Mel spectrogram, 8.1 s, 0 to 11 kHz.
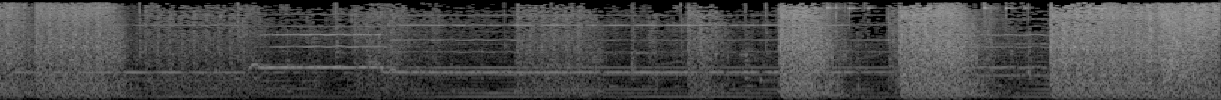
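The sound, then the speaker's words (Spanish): Heavy gunfire rattles through a shootout at a doorway in a 1999 action thriller, dense continuous bursts with sharper, louder blasts in the second half, over a sustained musical score. “Se acerca lentamente hacia la puerta donde está uno de los dragones disparando.”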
